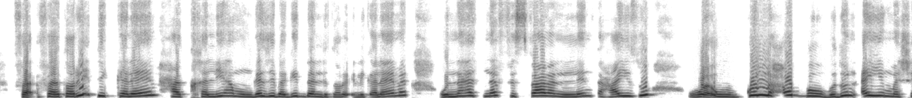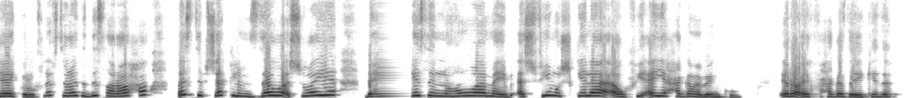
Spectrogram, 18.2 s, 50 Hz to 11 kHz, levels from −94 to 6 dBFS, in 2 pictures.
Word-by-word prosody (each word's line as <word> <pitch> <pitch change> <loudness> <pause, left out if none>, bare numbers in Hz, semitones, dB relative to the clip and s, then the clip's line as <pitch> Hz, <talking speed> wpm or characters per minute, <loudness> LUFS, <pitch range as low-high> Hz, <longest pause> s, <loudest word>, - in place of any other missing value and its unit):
ف 240 - -1
فطريقة 275 - +2
الكلام 310 +4 +1
هتخليها 260 +4 -2
منجذبة 280 +1 0
جدًا 285 +2 -1
لطري 240 -1 -4
لكلامك 250 - -2 0.3
وإنها 290 +9 +1
تنفذ 330 -1 -5
فعلًا 330 -1 +3
اللي 255 -1 -2
أنت 320 -3 -8
عايزه 295 - +1 0.4
و 255 - +4
وبكل 295 - +4
حب 365 -3 0
وبدون 300 - +2
أي 350 0 +5
مشاكل، 290 -1 0
وفي 240 +9 -7
نفْس 380 -2 -6
الوقت 345 +1 -1
دي 345 +4 +1
صراحة 335 +3 -1 0.3
بس 460 +1 +1
بشكل 370 -2 -1
متذوَق 330 +7 +3
شوية 395 +6 +2 0.3
بحيث 290 +6 -3
إن 315 -4 -1
هو 340 +4 +1
ما 295 -4 -1
يبقاش 275 +3 -2
فيه 365 +2 +2
مشكلة 335 +1 +1
أو 260 - +2
فيه 305 +7 -6
أي 325 -1 +1
حاجة 285 -3 -6
ما 255 -3 -1
بينكم، 230 -4 -3 0.4
إيه - - +5
رأيك 270 -2 +3
في 245 - -22
حاجة 275 +1 -1
زي 230 -1 +4
كده؟ 250 +1 -4
295 Hz, 160 wpm, -21 LUFS, 255-345 Hz, 0.4 s, أي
